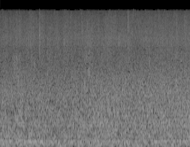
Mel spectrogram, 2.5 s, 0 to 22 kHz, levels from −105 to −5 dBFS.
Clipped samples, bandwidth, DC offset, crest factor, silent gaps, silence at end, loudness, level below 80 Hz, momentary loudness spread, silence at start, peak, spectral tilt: under 0.1%; 17 kHz; under 0.1%; 16 dB; none; 0 s; -40 LUFS; -56 dBFS; 1 LU; 0 s; -26 dBFS; -2.5 dB/octave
